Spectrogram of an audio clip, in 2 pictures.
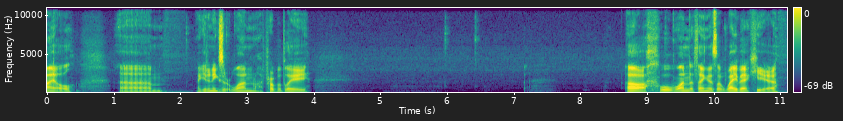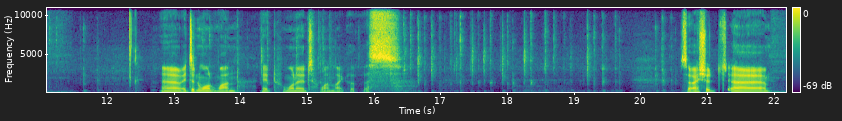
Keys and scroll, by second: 10.3 ctrl+`, 11.8 ctrl+`, 14.4 Left, 15.0 shift+Right, 16.0 shift+', 16.4 Right, 16.6 Down, 16.7 Right, 16.7 ", 17.0 Right, 17.2 Right, 17.3 Down, 17.6 Left, 17.7 Left, 18.0 Right, 18.3 shift+Left, 18.8 ", 19.3 ctrl+Right, 19.5 ctrl+s, 20.4 ctrl+`.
